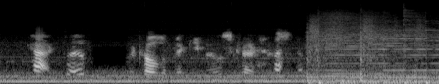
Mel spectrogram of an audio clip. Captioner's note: laughs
